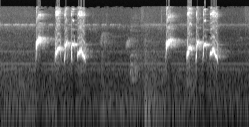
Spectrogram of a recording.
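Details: Red-whiskered bulbul singing its morning song as a lure bird for song training. Two matching phrases, each a rising whistle then a tight burst of tumbling chirps, with a faint soft note between them.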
